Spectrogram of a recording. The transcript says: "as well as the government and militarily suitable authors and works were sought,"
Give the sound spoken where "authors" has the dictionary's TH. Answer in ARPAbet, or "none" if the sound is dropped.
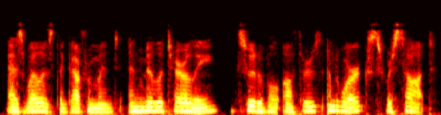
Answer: TH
